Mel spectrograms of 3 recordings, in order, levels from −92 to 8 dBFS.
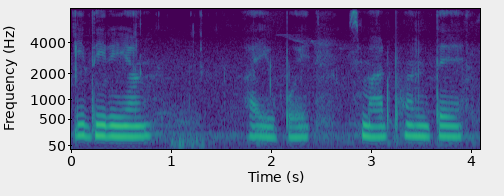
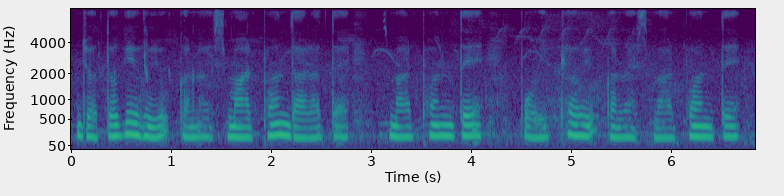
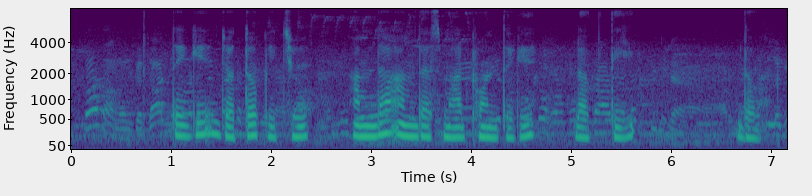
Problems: background sounds at intervals, continuous background conversations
